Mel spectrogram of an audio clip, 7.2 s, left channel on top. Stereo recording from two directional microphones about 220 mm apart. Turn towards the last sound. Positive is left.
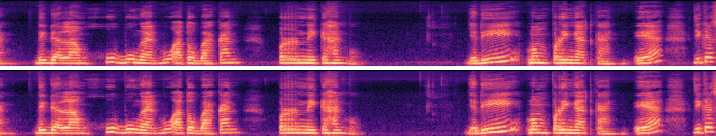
turn(degrees=-35)  # may be behind; listen again after turning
